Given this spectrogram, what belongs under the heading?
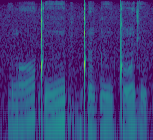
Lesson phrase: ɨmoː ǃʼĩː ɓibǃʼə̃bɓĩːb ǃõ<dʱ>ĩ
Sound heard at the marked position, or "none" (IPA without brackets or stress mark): dʱ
